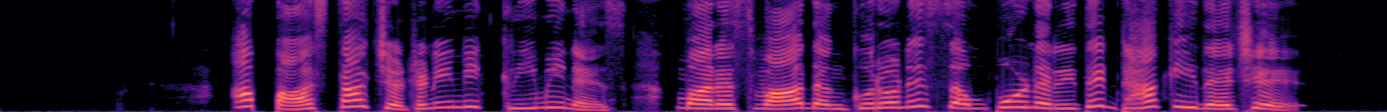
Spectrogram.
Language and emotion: Gujarati, happy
